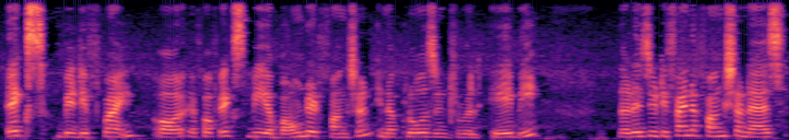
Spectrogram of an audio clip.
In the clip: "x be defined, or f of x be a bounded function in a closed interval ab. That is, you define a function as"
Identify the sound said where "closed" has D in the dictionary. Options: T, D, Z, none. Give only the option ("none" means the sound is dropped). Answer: none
